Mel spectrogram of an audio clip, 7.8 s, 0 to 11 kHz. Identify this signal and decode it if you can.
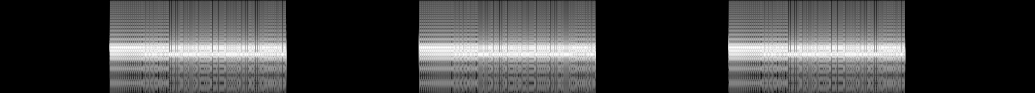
Emergency Alert System (SAME) tones (header bursts), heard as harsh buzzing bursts, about 520.83 baud.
